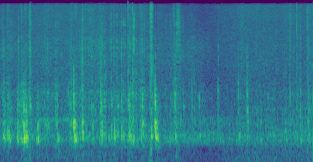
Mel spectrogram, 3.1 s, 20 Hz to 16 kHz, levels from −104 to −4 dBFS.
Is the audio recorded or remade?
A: recorded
